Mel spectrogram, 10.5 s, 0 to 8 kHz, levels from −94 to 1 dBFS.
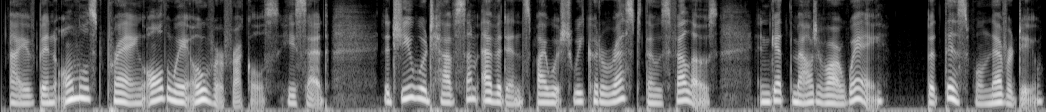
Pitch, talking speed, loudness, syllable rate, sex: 190 Hz, 210 wpm, -18 LUFS, 5.3 syllables/s, female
